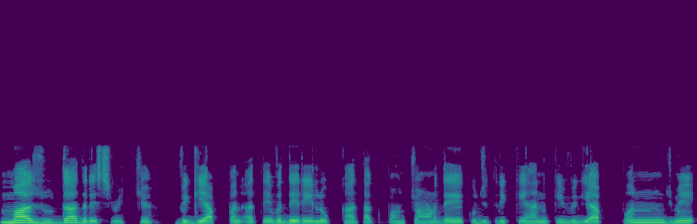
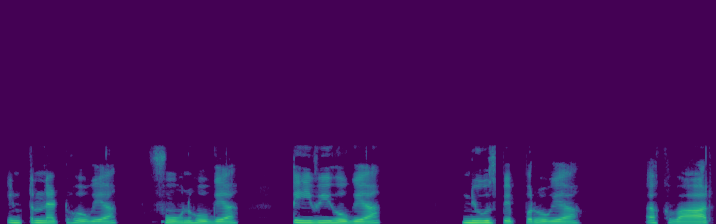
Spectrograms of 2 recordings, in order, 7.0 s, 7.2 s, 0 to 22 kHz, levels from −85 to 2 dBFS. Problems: none marked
